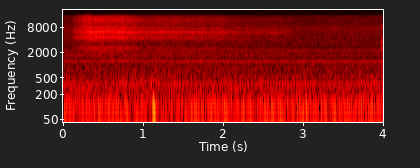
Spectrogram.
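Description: Near silence: faint room tone, with one soft low thump about a second in.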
